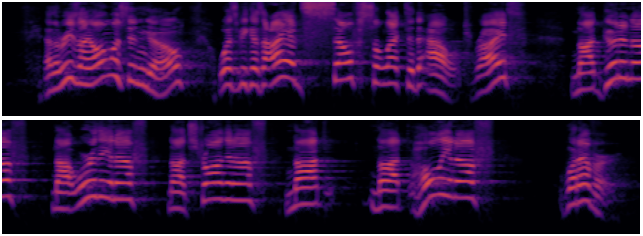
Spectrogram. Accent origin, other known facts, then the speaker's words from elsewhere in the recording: Fresno, California, United States; now in Seattle, United States; I also have Mount Hermon roots. I grew up in Fresno, and so every year our family would make the trek across to the coast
